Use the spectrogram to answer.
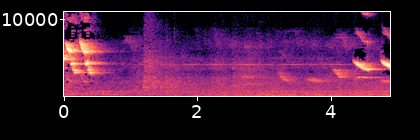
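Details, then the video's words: Caged capim seedeater, excited after a day spent with a female, giving bursts of high whistled notes that drop in pitch, loud at the start and end with quieter slurred notes between; a steady faint tone in the background. "Papa capim"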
